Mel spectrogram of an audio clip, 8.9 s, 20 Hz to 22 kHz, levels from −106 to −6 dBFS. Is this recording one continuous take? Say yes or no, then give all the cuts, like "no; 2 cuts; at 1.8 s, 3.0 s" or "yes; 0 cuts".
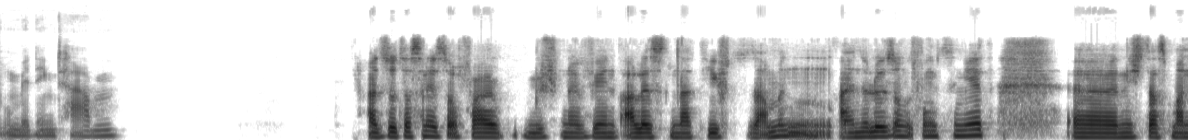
no; 6 cuts; at 3.2 s, 3.5 s, 4.6 s, 5.0 s, 6.2 s, 6.8 s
